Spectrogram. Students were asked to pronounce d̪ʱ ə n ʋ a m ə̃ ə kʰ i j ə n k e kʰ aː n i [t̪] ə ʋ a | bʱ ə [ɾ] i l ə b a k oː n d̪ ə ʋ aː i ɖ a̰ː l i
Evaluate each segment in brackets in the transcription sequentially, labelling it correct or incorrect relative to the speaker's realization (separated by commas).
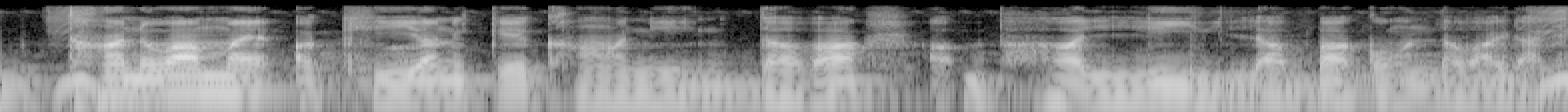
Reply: incorrect, incorrect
